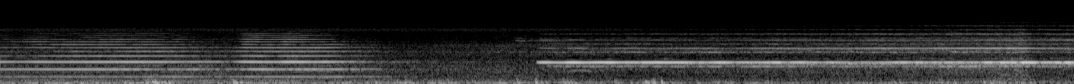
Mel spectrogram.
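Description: WAP7 electric locomotive's horn blaring as the train approaches at speed: one long blast with a second tone joining partway, a short break around five seconds in, then a louder, higher blast held to the end. A low rumble of the oncoming train runs beneath.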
